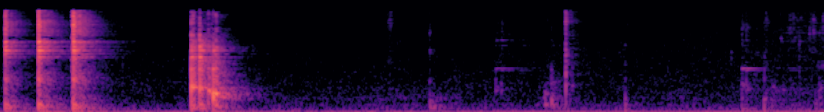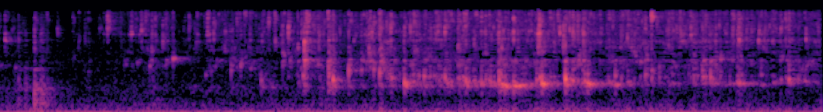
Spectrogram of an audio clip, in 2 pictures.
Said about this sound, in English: I think it might be time for some green tea to kind of help the creative juices flow. So I'm just gonna give this a stir.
